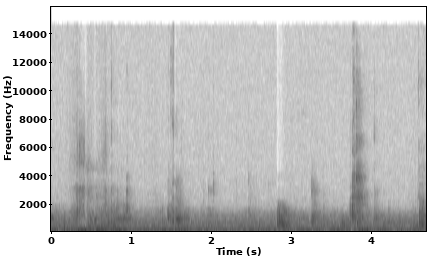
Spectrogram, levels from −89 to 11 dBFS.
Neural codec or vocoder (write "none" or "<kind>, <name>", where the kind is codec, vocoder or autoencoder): none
